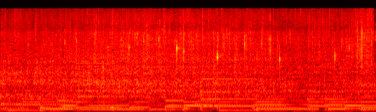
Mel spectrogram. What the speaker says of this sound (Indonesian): Panaskan sedikit minyak goreng, masukkan bumbunya.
